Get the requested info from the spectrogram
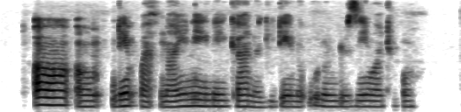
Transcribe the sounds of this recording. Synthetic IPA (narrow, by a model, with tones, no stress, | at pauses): ɔ˦ɔ˨m̩˦dɪ˦ŋ͡m̩˦k͡pa˨na˨ɲɪ˦niː˦le˦ɡa˦nɔ˨ɡi˦de˦no˨k͡pṵ˦ɾu˨n̩˦dʊ˦zi˦ŋʷa˦t͡ʃʊ˦kʊ˦˨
